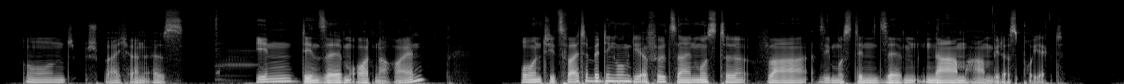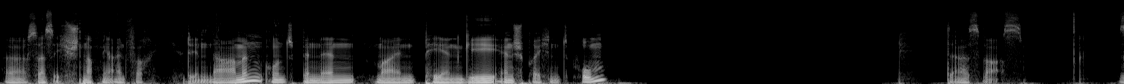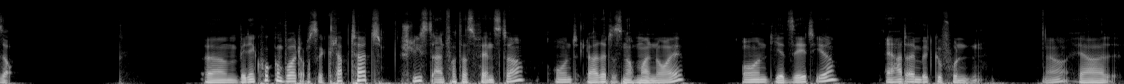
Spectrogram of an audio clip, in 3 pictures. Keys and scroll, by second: 1.9 super+v, 13.3 super+c, 17.0 super+v, 18.1 super+Return.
